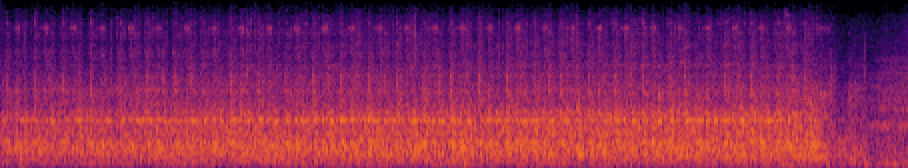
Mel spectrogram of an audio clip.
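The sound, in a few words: sewing machine sewing a long basting stitch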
